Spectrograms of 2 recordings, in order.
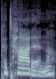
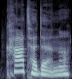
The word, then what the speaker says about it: Katahdin: It goes from Springer Mountain in Georgia to Mount Katahdin. Oh, I would have totally destroyed that word had I not looked up the pronunciation. I would have said Katahdin and then anyone up in the Maine area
